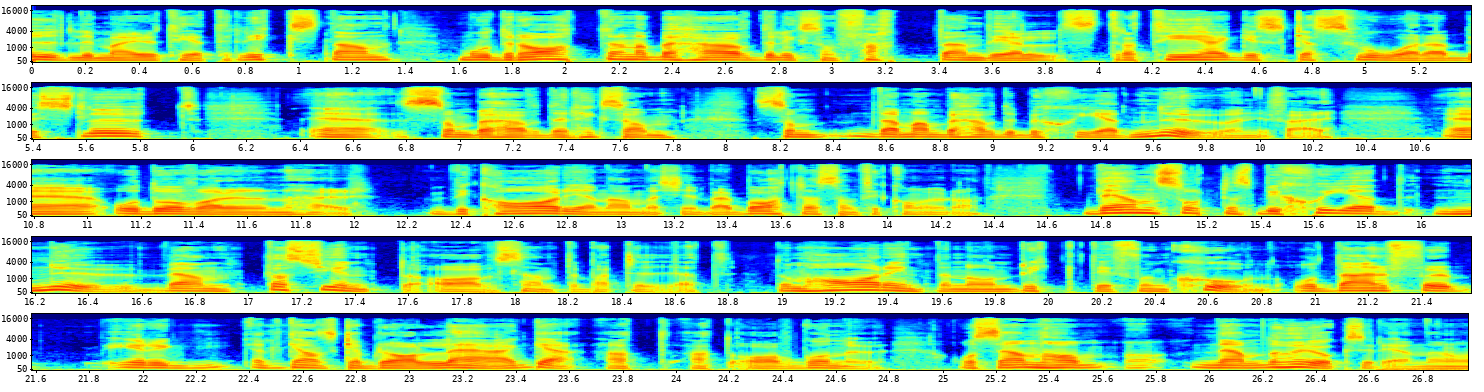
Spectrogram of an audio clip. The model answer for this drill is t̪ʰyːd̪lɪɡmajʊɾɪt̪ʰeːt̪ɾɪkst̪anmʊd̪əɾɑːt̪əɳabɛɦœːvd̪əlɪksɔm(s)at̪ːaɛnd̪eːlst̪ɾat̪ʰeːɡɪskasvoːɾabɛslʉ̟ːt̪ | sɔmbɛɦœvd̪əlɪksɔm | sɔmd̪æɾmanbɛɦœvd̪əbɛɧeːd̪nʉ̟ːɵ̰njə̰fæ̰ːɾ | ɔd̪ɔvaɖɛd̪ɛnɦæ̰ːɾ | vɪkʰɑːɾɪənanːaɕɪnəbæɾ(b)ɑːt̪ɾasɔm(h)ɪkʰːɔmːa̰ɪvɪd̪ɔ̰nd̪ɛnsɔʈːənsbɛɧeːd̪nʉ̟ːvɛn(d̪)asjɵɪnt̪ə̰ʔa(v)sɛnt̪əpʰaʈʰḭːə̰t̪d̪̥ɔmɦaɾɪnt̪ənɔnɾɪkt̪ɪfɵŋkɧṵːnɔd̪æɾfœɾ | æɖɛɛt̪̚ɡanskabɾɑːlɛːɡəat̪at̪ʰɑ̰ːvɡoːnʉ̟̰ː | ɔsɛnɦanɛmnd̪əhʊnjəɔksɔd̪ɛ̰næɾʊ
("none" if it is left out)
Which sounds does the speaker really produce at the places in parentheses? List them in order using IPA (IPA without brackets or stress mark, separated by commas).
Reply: f, b, f, t̪, v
